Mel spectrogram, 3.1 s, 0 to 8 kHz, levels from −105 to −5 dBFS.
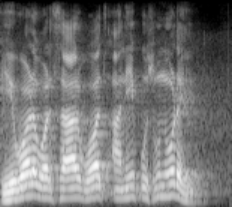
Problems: constant background noise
